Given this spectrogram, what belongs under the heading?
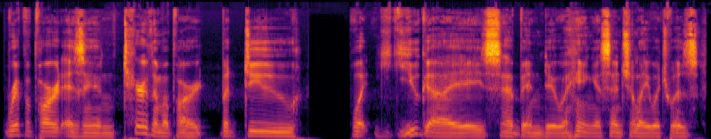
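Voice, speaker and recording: A man with a low, creaky voice, recorded close and dry, runs a tabletop horror game. He narrates scenes descriptively, pausing and feeling his way through the story as game master. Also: darkish tone, no echo. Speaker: game master (the Keeper) of an actual play podcast.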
